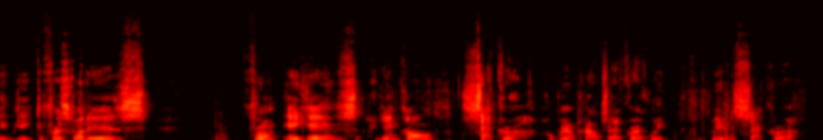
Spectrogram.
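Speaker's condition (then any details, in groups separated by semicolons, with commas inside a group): No condition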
